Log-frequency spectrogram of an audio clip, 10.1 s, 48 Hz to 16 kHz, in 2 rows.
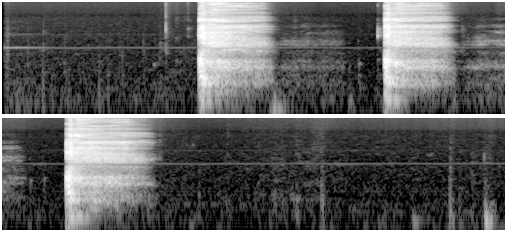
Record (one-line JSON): {"three_cough_length": "10.1 s", "three_cough_amplitude": 32768, "three_cough_signal_mean_std_ratio": 0.31, "survey_phase": "beta (2021-08-13 to 2022-03-07)", "age": "65+", "gender": "Female", "wearing_mask": "No", "symptom_fatigue": true, "smoker_status": "Never smoked", "respiratory_condition_asthma": false, "respiratory_condition_other": false, "recruitment_source": "REACT", "submission_delay": "1 day", "covid_test_result": "Negative", "covid_test_method": "RT-qPCR"}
